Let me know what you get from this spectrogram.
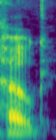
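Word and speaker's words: Hoge: out here at all I don't really want to pronounce it Hoagie either like I want to pronounce it Hogue it's not Hoagie to me I I I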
